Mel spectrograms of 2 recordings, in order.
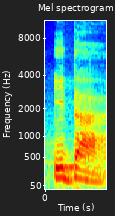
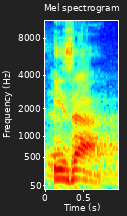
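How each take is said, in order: First: The middle consonant is a d sound. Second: The middle consonant is a buzzing z sound. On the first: "bisa tercampur dengan makhraj huruf dal" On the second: "Za menjadi huruf zai"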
